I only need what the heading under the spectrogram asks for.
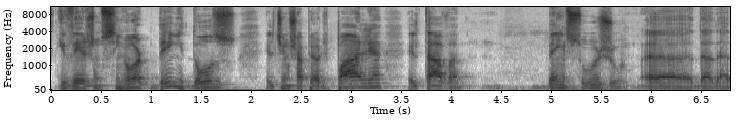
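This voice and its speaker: A male pastor with a low voice tells a long testimony as an interview guest. He speaks earnestly and often checks in with short tag questions. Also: a little mellow. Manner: earnest, narrative, with many "né?" tags.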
